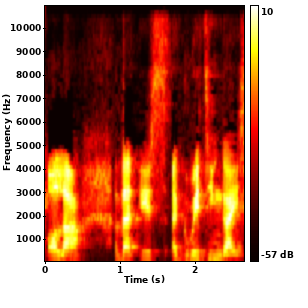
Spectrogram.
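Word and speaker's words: hola: they pronounce it as aa the H is silent for them so Once they say aa that is a greeting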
